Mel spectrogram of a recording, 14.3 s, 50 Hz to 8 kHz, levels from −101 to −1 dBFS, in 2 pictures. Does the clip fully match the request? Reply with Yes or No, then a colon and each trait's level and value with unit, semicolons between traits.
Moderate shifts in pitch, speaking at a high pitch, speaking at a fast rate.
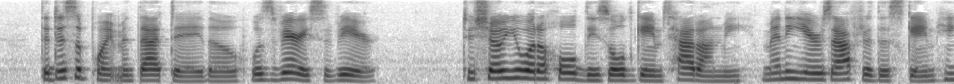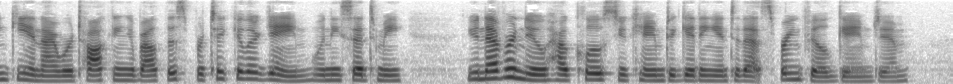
Yes: average, 3.2 semitones; high, 195 Hz; fast, 220 wpm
